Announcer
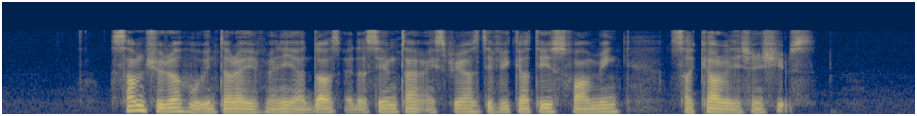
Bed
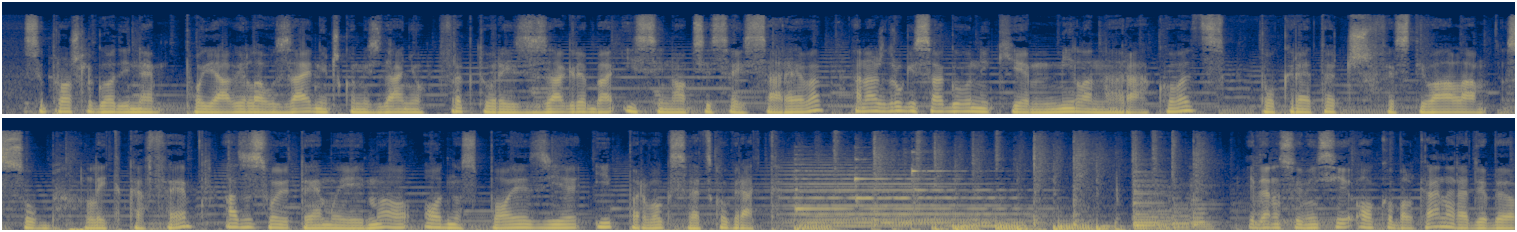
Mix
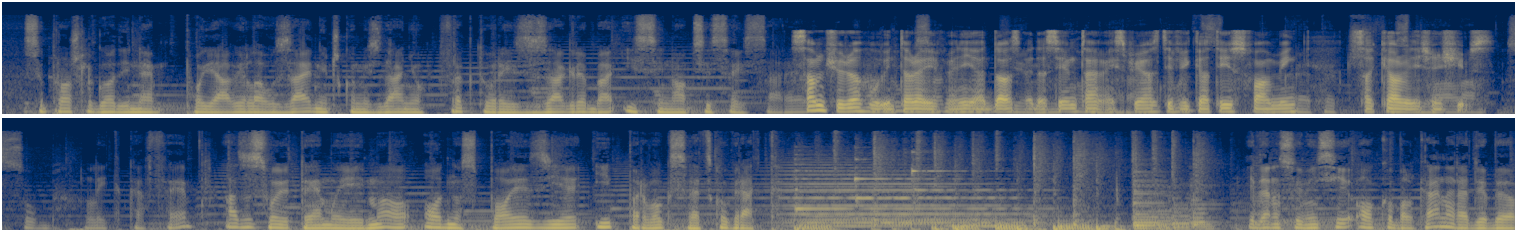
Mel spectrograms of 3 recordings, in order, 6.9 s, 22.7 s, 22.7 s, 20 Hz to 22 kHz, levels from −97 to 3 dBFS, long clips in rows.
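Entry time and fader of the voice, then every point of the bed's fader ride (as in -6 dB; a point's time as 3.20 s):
5.10 s, -2.5 dB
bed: 5.38 s -5.5 dB
5.83 s -17 dB
12.11 s -17 dB
13.36 s -2.5 dB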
